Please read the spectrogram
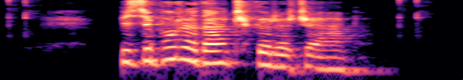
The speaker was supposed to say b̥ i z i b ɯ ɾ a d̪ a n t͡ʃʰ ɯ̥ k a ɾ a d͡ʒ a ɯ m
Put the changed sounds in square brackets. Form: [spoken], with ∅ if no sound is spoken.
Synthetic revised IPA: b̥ i z i b [u] ɾ a d̪ a n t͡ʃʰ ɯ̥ k a ɾ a d͡ʒ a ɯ m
